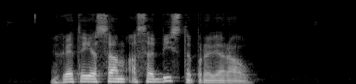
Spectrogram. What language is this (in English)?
Belarusian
